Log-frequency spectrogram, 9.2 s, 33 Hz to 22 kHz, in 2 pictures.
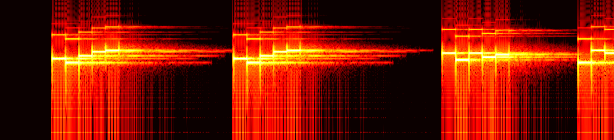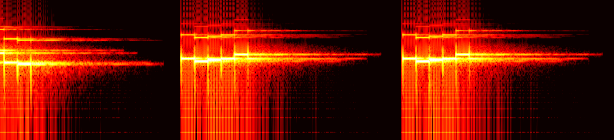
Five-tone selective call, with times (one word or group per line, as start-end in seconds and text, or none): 0.4-0.9 52700
1.8-2.3 52700
3.3-3.8 94968
4.3-4.8 22921
6.0-6.5 53458
7.6-8.1 53458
